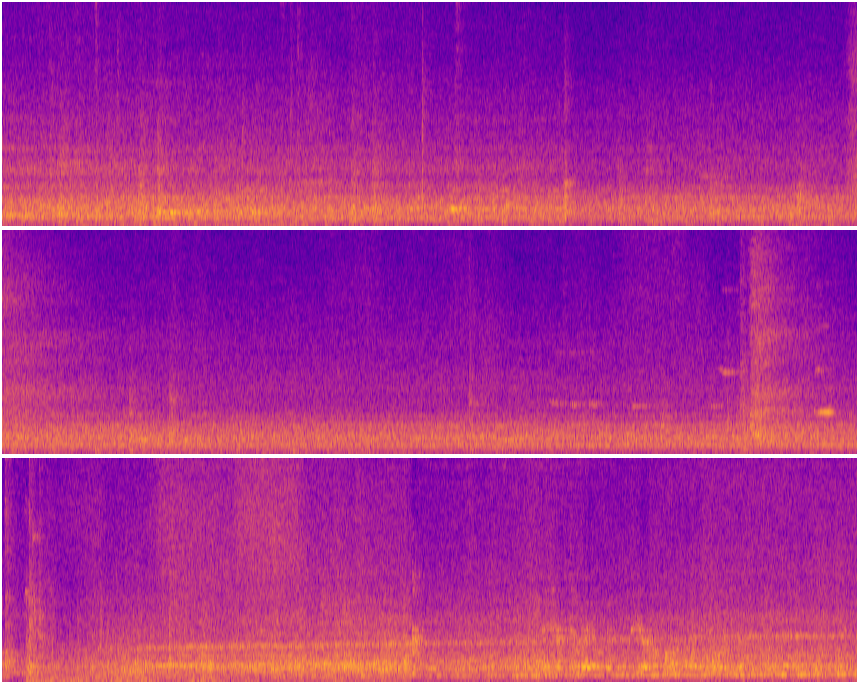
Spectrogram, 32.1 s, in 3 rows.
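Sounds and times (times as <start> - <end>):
train running rumble: 9.2 - 32.0.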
